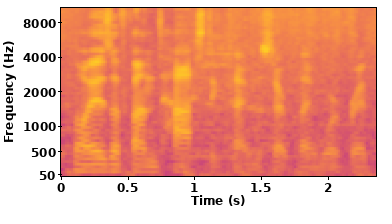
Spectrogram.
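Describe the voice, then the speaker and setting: A man's voice: on the low side, a little fast, music in the background. A man from Northern Ireland with a Northern Irish accent, chatting casually while streaming a game and answering chat.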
